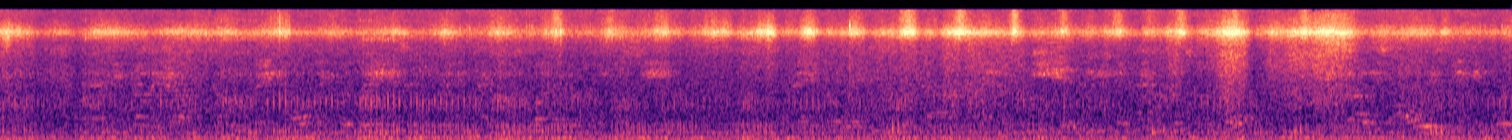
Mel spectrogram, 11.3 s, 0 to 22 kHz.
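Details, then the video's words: Odd-eyed Munchkin cat aged one year two months, dozing in a man's arms at home and filmed up close, purrs in a steady low rumble throughout, with a television audible in the living room. "아빠 품에서 자는 꼬부기 골골이 - 1살+2개월 오드아이 먼치킨 고양이"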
